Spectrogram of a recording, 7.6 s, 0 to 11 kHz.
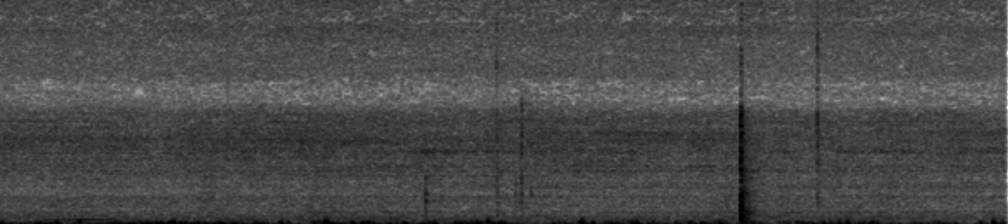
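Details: Mitsubishi MSZ-HR25VF new indoor unit, second unit on a multisplit system: quiet fan hush with one sharp isolated crack/knock at 1:17, another at 3:49; knocks quieter and rarer than on the replaced units but persist on both indoor units.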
